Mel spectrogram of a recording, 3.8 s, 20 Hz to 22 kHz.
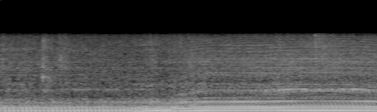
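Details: Mazda RX-8 with brand new rotary motor, full header-back exhaust and downpipe, once warm: uneven, lumpy idle that pulses up and down, also rough when cold; code thrown but unread, Mazda suggests computer or exhaust.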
